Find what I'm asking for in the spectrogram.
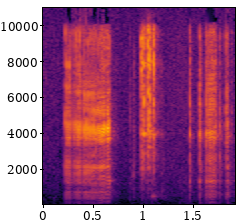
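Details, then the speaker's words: Squealing, creaking spark plug threads in a coil-over-plug engine: sharp high squeaks in short bursts as the plug turns, from dry threads seizing because no anti-seize was used at the last install; plan is to work it back and forth. "The main reason I'm doing this video today is because someone hasn't used an anti-seize compound on the threads of the spark plug."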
